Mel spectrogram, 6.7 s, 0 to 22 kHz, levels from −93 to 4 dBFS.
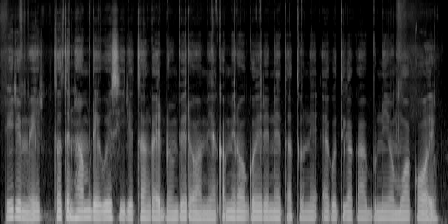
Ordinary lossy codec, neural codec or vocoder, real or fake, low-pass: none; none; real; none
